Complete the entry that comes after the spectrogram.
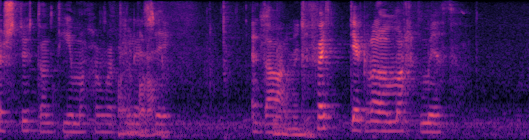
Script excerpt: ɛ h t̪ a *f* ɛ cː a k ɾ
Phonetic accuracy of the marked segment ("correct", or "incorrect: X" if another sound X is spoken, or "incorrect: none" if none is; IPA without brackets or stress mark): correct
